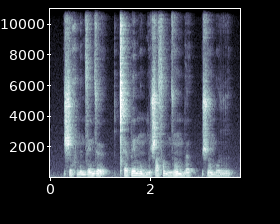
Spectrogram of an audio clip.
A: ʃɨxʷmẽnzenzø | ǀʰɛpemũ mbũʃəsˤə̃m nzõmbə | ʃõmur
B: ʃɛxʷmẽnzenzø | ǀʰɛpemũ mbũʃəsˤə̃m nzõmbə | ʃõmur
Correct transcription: B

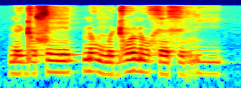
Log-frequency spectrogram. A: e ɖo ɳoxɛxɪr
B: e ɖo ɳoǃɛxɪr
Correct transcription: A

